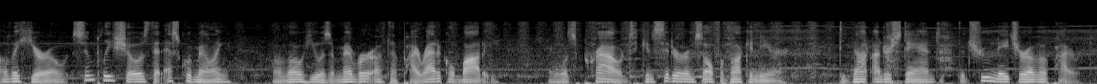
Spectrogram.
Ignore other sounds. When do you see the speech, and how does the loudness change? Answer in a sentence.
The speech can be heard from 0.0 to 10.9 s, at a steady volume.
